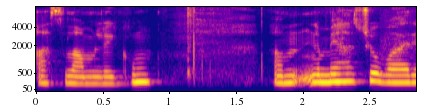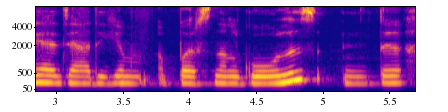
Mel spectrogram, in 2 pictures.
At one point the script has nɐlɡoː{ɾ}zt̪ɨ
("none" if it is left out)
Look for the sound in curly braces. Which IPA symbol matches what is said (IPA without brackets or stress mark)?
l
